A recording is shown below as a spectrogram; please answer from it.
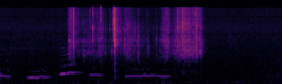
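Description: A short hummed tune in wavering steps, with crisp clicks and rustling of a paper candy cup as a chocolate is picked out of the box; it all stops about three seconds in.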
